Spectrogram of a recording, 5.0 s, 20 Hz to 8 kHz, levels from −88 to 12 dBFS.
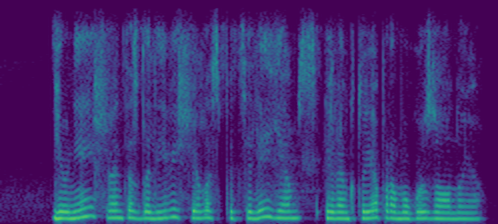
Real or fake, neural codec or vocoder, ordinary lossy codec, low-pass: real; none; Opus, 32 kbps; 7.2 kHz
